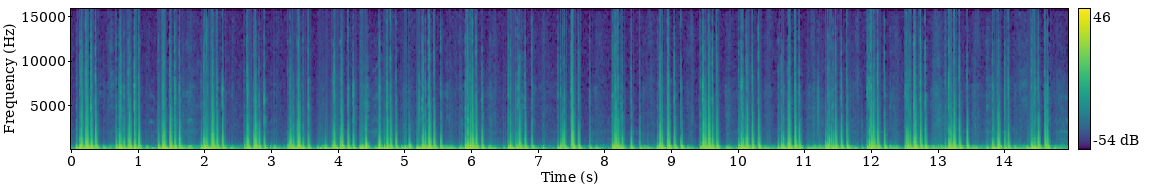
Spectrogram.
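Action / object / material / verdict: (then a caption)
tap / metal USB microphone with mesh grille / metal / none. Fingertips of both hands tap and scratch the mesh grille and upper hollow body of a silver metal USB microphone in the Blue Yeti style. Quick, irregular taps land as deep, close thumps with brief bright clicks on top, and a soft scratchy rustle fills the gaps between them.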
